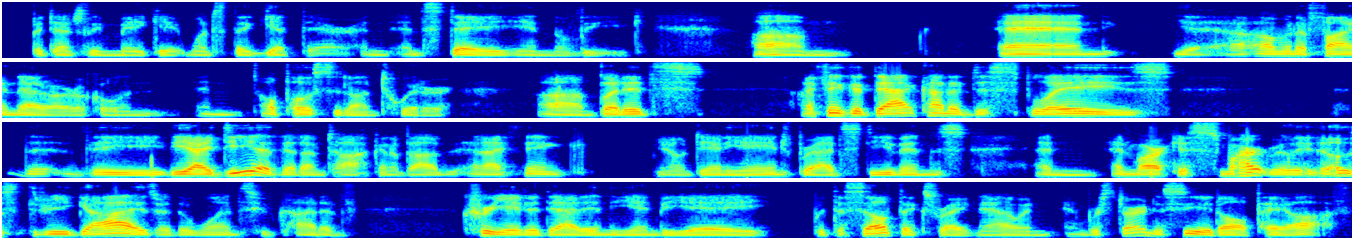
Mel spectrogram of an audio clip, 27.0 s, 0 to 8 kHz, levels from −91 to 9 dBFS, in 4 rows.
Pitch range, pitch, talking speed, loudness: 95-110 Hz, 105 Hz, 200 wpm, -24 LUFS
